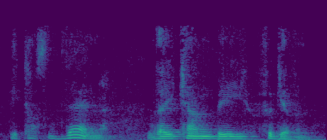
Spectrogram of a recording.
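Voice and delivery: normal talking voice

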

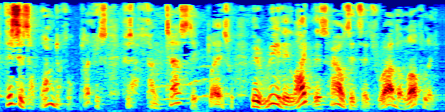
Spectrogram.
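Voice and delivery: very soft, polite house-guest murmur; admiring visitors. Retold or imitated.

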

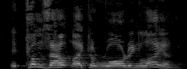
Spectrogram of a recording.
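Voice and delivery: loud, swelling preacher's roar; lion-like roar. Acted. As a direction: boom it out like a roaring lion. Illustrates the angel's roaring shout.

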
